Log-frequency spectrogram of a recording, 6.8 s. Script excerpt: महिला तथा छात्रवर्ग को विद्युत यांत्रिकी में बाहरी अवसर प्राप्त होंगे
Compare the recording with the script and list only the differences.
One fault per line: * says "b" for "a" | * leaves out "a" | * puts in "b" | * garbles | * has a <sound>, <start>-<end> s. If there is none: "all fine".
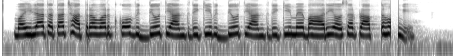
* puts in "विद्युत यांत्रिकी"
* has a dropout, 5.9-6.0 s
